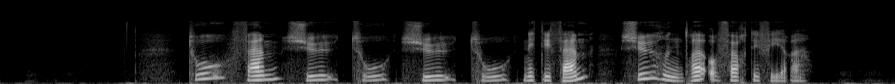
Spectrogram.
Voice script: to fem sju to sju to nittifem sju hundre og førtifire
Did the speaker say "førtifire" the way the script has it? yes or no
yes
